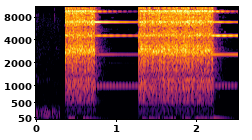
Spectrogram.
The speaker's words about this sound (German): Viel zu laut meldet sich mein Telefon.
